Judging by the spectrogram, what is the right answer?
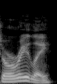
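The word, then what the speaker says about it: Oreille: Oliver Higgins The Honorable Mrs patrique oil pronounced Orel Miss Bridget pronounced Bree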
